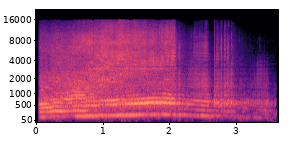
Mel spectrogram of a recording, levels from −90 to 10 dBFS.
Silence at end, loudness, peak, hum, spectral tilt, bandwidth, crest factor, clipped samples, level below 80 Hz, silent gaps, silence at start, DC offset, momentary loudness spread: 0.05 s; -15 LUFS; -2 dBFS; none; -3 dB/octave; 16 kHz; 14 dB; under 0.1%; -58 dBFS; none; 0.05 s; under 0.1%; 16 LU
